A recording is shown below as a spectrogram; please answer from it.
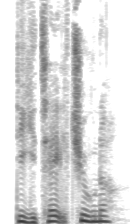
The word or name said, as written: digitaltuner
